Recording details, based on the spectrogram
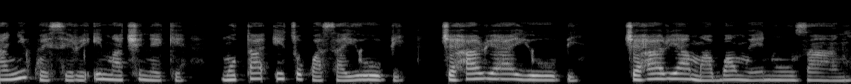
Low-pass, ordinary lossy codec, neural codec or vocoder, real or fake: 7.2 kHz; none; vocoder, 24 kHz, 100 mel bands, Vocos; fake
